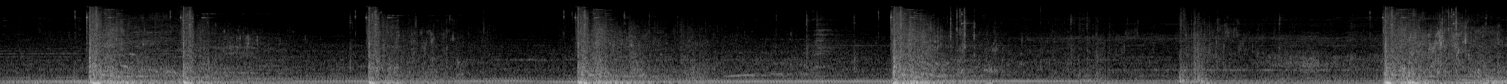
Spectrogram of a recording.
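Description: Heavy gunshots boom one at a time, with a short echo after each.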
